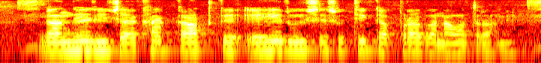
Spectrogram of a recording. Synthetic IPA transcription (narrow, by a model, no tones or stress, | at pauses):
ɡãːnd̪ʱiɾit͡ʃəɾkʰakaːt̪keʔeɦiɾuːjsesut̪ikəpɽabənaːʋət̪ɾəɦne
